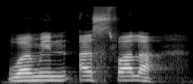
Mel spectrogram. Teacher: Nun mati bertemu dengan hamzah. Jelas terang karena izhar halqi.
